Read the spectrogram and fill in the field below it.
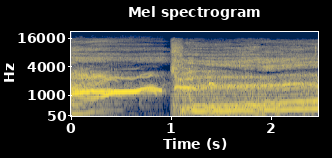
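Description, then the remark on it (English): A voice imitates a ghostly wail, as of Casper the ghost coming out, drawing out a wavering, rising moan, then breaking after a brief dip into a sustained, breathy howl that carries on steadily and fairly loud. “Casper the ghost comes out.”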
